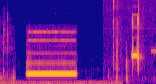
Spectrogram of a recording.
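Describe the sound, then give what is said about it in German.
A loud, steady telephone line tone from a phone call being placed holds one pitch for about a second, followed by a few faint clicks and a second, shorter, higher beep. “Ach, jetzt piept's.”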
